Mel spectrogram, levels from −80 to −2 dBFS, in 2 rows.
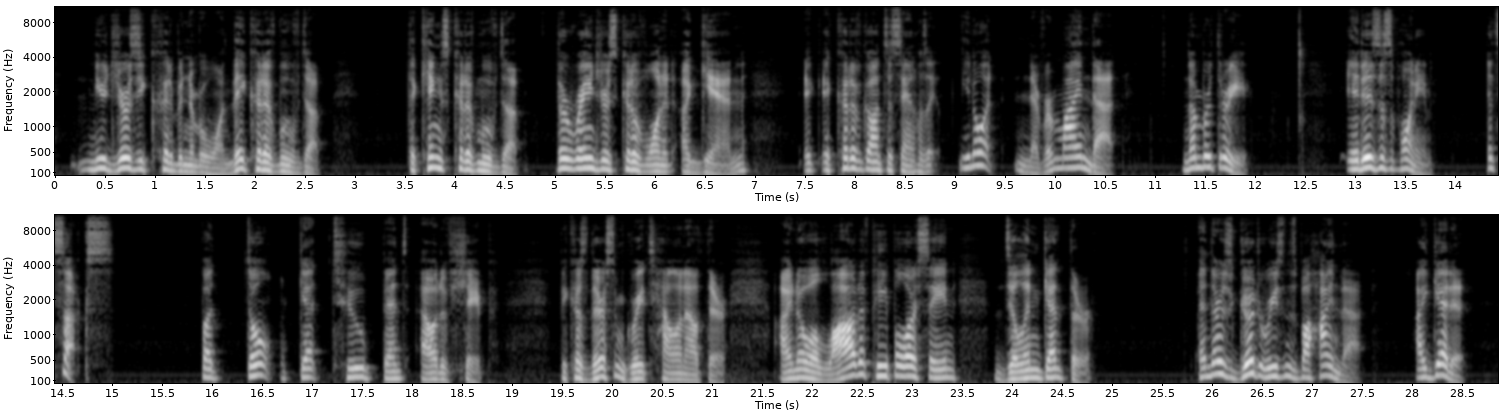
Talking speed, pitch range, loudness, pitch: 165 wpm, 105-175 Hz, -21 LUFS, 140 Hz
